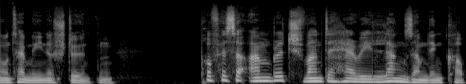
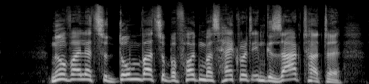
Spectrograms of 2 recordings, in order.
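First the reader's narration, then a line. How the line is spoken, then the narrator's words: Angry interjection. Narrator (German): warf Harry zornig ein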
